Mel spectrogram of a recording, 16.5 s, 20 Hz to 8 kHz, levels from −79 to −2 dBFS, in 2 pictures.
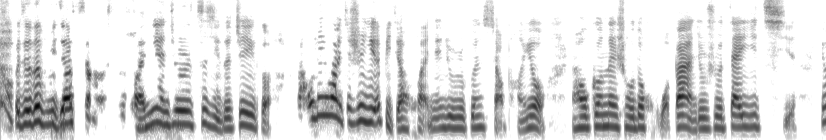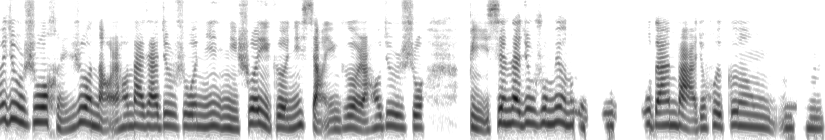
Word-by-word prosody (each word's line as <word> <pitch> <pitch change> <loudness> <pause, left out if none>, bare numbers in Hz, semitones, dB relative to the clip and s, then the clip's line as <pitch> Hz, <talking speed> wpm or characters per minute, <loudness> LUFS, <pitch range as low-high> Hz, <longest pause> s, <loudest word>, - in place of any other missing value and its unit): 我 - - +2
觉 260 +2 +6
得 310 - +11
比 255 -2 -1
较 270 - +9
想 400 +7 -3 0.4
怀 180 - +3
念 260 +1 -1
就 265 +2 0
是 260 - +3
自 275 +3 -5
己 200 -8 -5
的 185 +2 -3
这 230 +2 -1
个。 - - -5 0.3
然 - - -8
后 350 - +2
另 425 - 0
外 410 -3 +6
其 285 - -6
实 310 +3 0
也 290 0 +2
比 - - -7
较 180 0 -3
怀 - - -8
念 190 +2 -8
就 200 - -2
是 195 - -3
跟 205 +2 -7
小 205 - -9
朋 155 - -16
友， 205 +1 -2 0.2
然 190 - -8
后 200 - +2
跟 220 +1 -3
那 220 -1 -1
时 205 - -9
候 195 - -2
的 205 0 0
伙 - - -10
伴， 215 -6 +4
就 185 +1 -5
是 - - -13
说 200 -1 -5
在 210 +2 +1
一 215 0 -6
起， 200 - -10 0.2
因 300 - -4
为 335 - +1
就 330 -3 +3
是 270 - -4
说 300 +1 +6
很 170 - -9
热 280 +6 +2
闹， 215 -4 -1
然 - - -4
后 215 - -2
大 225 -1 +1
家 220 -1 +4
就 230 +2 -3
是 220 - -6
说 220 +1 -2
你 220 +2 -2
你 200 -3 -3
说 270 +10 +2
一 245 -6 +2
个， 200 0 +1
你 205 +5 -2
想 250 - 0
一 175 +1 -8
个， 205 +2 -1
然 155 - 0
后 200 +2 -4
就 235 +2 -3
是 215 - -2
说 210 +1 -3 0.4
比 185 -7 -3
现 280 +6 +2
在 270 -1 +8
就 275 +2 0
是 260 - -6
说 280 - 0
没 275 +3 +1
有 290 - +1
那 245 - -1
么 225 -5 -7
孤 235 -1 -8 0.2
孤 265 - -4
单 245 -1 +1
吧， 165 -8 +1
就 200 - -6
会 230 +2 -2
更 220 -4 -4 0.4
嗯， 185 -1 -7
220 Hz, 340 characters per minute, -23 LUFS, 200-265 Hz, 0.4 s, 得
